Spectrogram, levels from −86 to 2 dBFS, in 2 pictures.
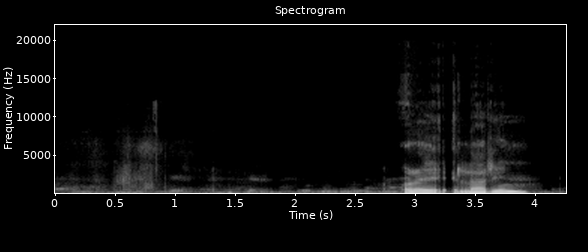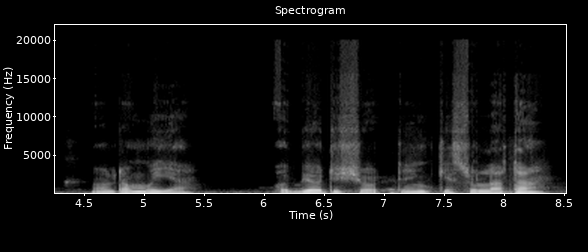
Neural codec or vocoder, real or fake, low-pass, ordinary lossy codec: none; real; 19.8 kHz; Opus, 24 kbps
